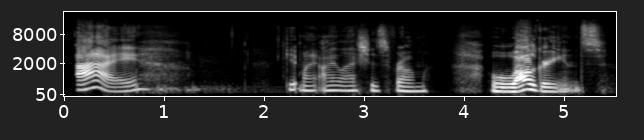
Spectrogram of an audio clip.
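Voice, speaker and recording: A woman's voice: mid-range voice, extremely slow, sharp tone, smooth, no echo, clean studio sound. A woman co-hosting a podcast, chatting in a playful, teasing way. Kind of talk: casual chat.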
